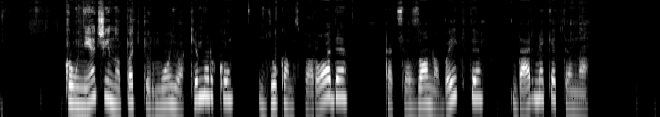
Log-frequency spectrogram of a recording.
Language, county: Lithuanian, Šiauliai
